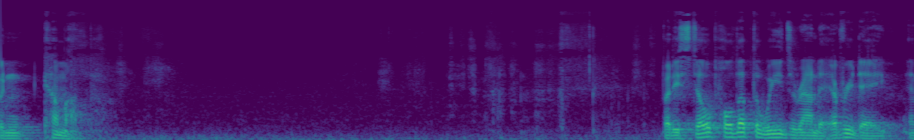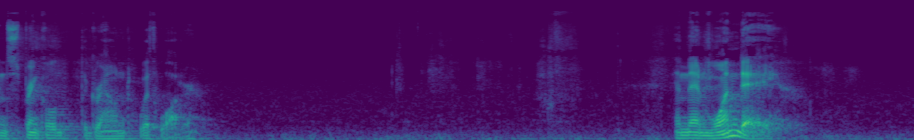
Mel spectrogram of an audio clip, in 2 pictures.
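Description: A man reads aloud calmly, close by.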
